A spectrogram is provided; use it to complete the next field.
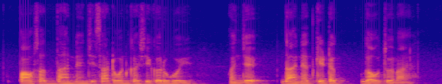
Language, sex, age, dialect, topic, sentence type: Marathi, male, 18-24, Southern Konkan, agriculture, question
